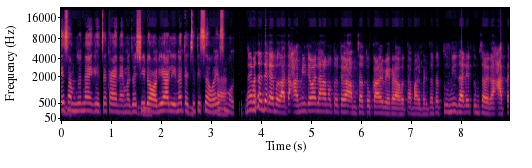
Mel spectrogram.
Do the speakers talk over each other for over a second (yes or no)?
no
